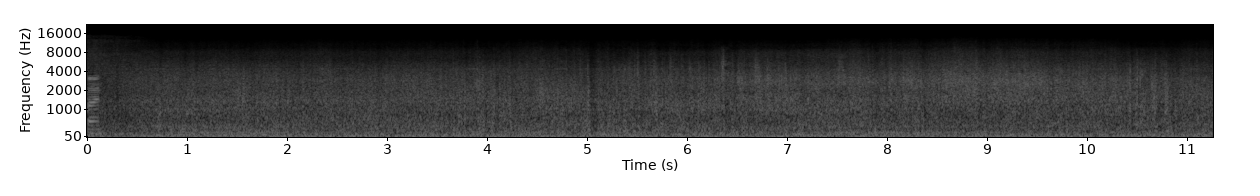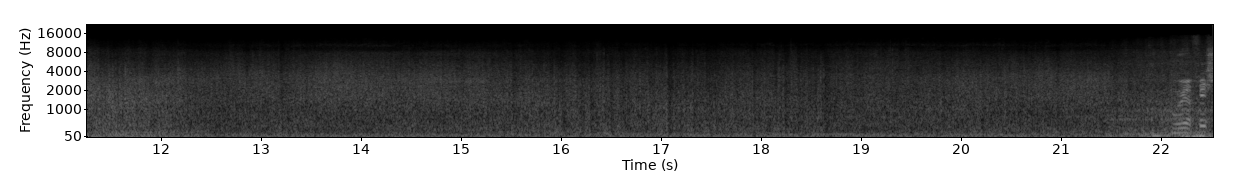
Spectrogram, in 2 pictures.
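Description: Wind rushing over the microphone with the steady running noise of a 2016 Honda Gold Wing F6B at highway speed. The noise drops a little about halfway through.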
